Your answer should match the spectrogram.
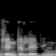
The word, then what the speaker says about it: scintillating: It's sin. Scintillating.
